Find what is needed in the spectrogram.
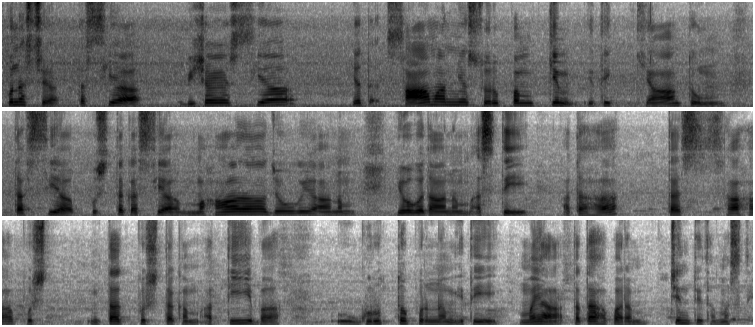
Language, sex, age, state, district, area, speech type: Sanskrit, male, 18-30, Odisha, Khordha, urban, spontaneous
